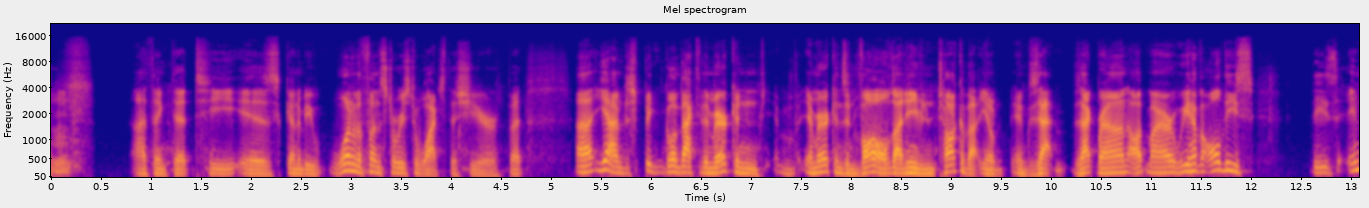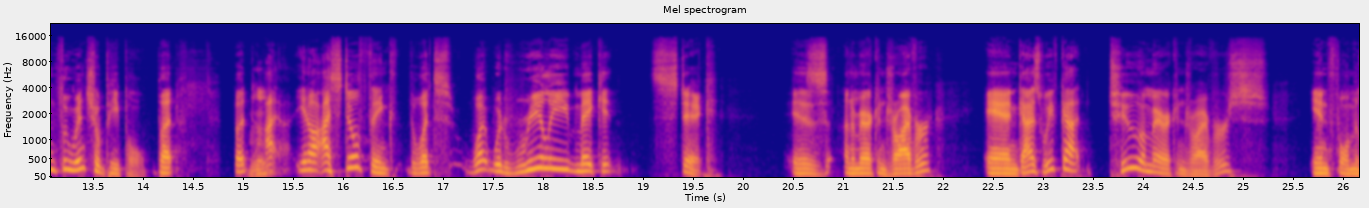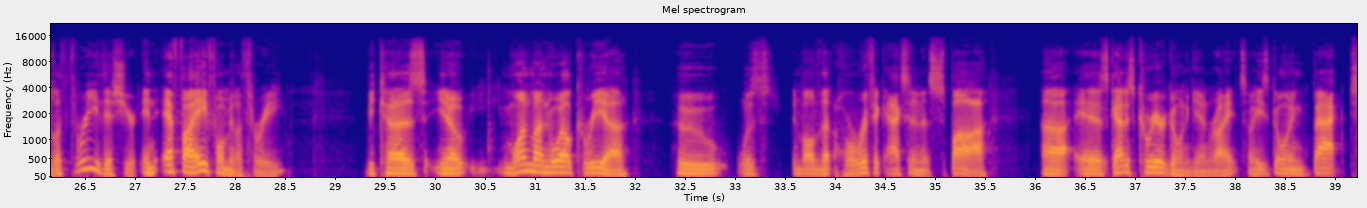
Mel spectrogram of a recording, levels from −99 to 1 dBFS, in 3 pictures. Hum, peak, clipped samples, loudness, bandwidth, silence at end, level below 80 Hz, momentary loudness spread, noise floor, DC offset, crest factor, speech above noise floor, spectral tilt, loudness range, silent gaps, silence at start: none; -2 dBFS; under 0.1%; -23 LUFS; 14 kHz; 0 s; -56 dBFS; 13 LU; -82 dBFS; under 0.1%; 20 dB; 59 dB; -6 dB/octave; 5 LU; none; 0 s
